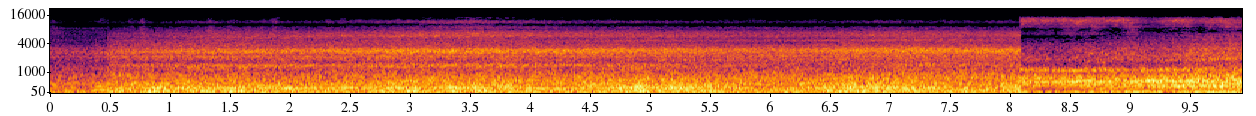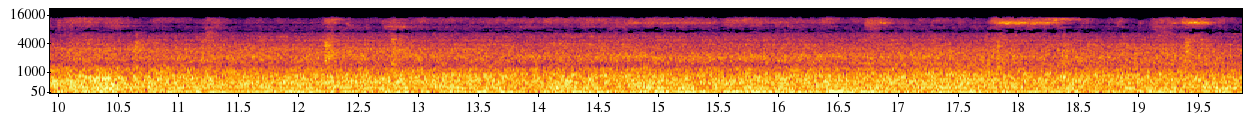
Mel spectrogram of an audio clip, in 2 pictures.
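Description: Thameslink Class 700 electric multiple units running along the platform: steady rumble of wheels on rails with a high whine. About eight seconds in, the sound changes abruptly to a second train's heavier rumble and clatter as its carriages pass.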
